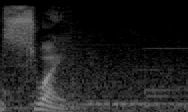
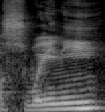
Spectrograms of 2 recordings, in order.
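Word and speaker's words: Swaine: Remind me that it's Swain and not Swaney from now on.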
